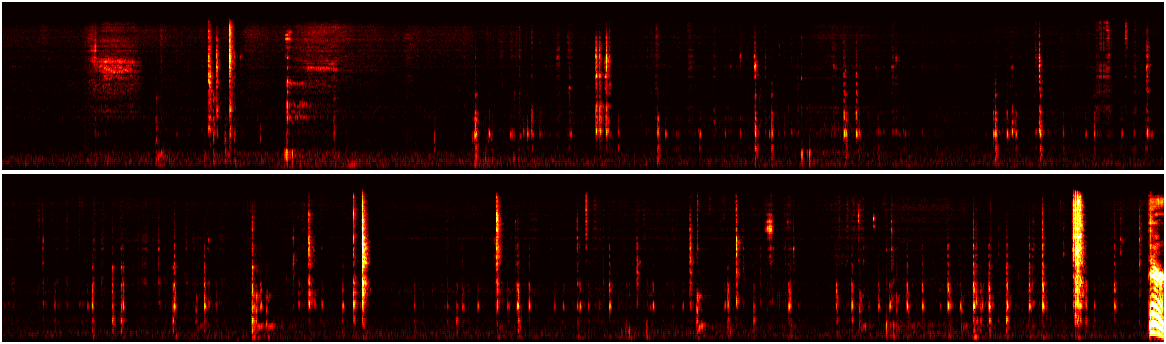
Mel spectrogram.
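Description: Near silence broken by faint, irregular clicks and taps of fingers handling a phone or tablet held up at arm's length.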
